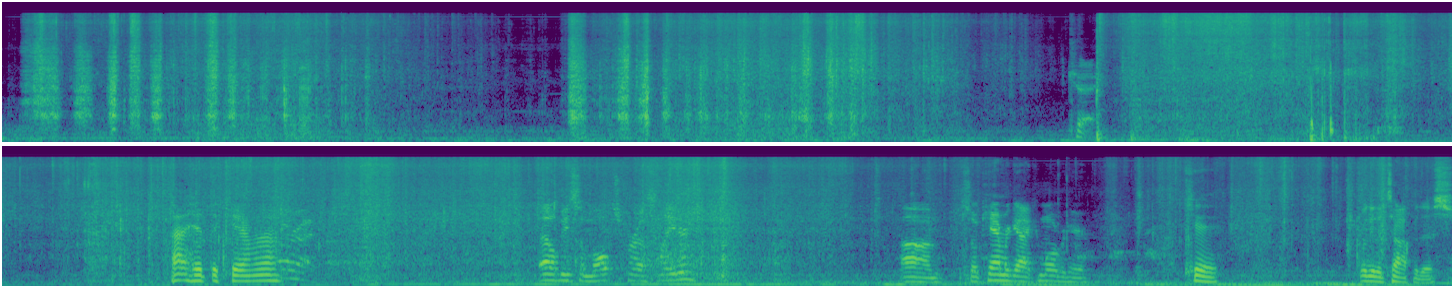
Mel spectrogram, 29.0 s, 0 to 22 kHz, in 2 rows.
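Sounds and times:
hand saw cutting plant stem: 0.2s - 3.2s, 5.6s - 7.1s
leaves rustling: 0.2s - 29.0s.

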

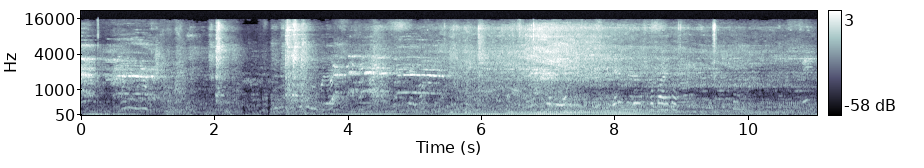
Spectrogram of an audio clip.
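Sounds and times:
rooster crowing: 0.0s - 1.5s, 3.6s - 6.0s
motorcycle engine running: 5.6s - 11.0s.

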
